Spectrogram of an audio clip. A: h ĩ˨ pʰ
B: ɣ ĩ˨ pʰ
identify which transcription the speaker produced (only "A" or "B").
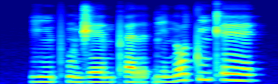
B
